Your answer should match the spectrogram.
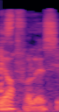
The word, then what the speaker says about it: Theophilus: most excellent Theophilus," how do you say that, Pastor? Theophilus, yeah.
